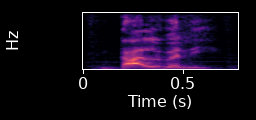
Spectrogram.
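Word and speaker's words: Balvenie: ओ वाई जी फ्रॉइग लफ्रोइग eighth is बालवेनी बालवेनी बाल्वनी ninth बोमोर बोमोर 10थ टैलकर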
